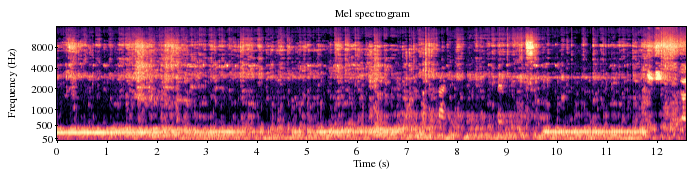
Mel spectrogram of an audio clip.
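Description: Small motorcycle engine of a passenger tricycle running steadily on the move, with the sidecar rattling. Its steady hum drops away for a few seconds past the middle and comes back near the end.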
